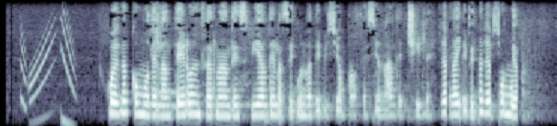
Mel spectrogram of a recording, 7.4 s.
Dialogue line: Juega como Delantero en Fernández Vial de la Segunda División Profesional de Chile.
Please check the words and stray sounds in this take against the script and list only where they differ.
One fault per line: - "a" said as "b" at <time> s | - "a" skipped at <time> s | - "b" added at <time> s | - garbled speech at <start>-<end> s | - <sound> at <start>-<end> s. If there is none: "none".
- chirp at 0.3-1.0 s
- garbled speech at 5.9-6.9 s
